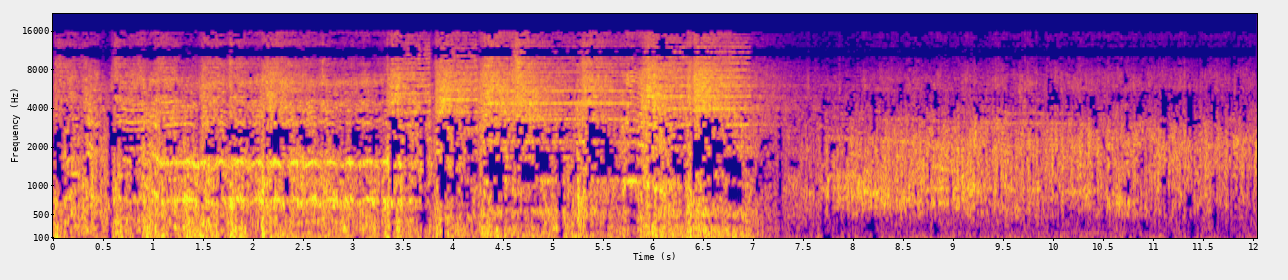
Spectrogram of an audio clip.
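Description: A live Latin pop band with congas and drum kit plays the final bars of a song. The music stops about seven seconds in and audience applause follows.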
